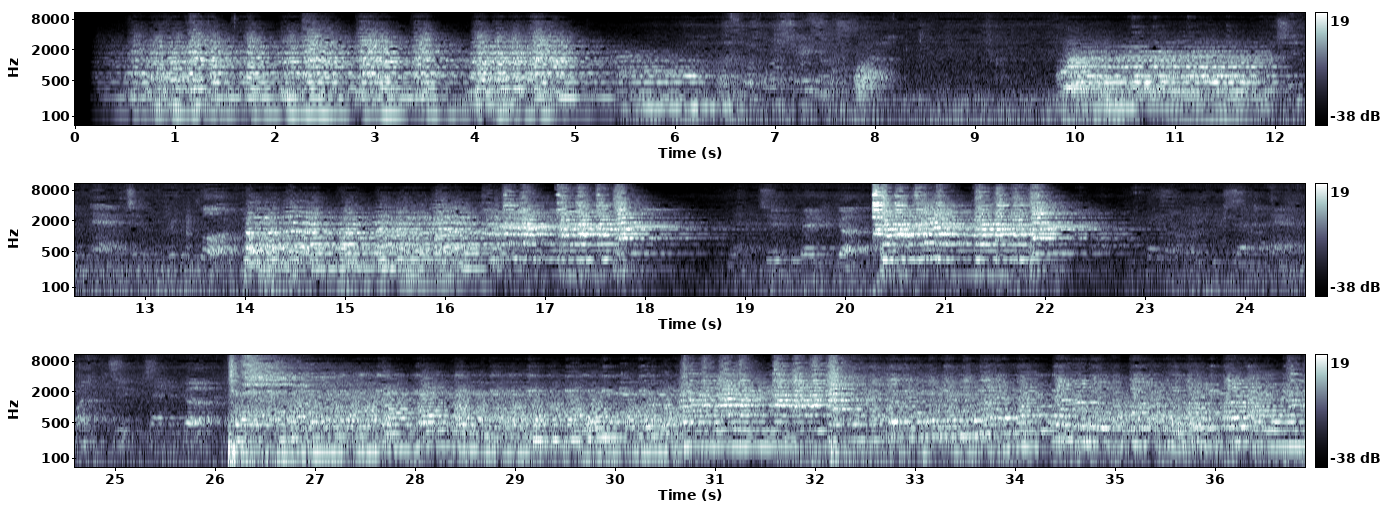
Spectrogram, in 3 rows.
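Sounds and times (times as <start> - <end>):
concert band playing chords: 9.8 - 12.4, 26.1 - 36.9.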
